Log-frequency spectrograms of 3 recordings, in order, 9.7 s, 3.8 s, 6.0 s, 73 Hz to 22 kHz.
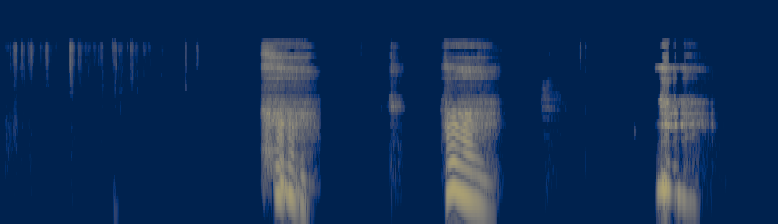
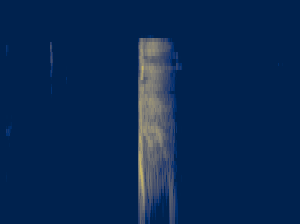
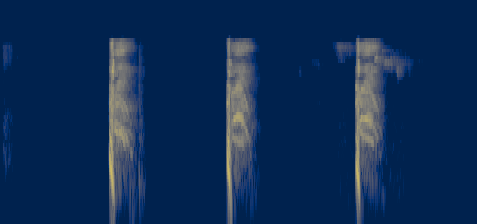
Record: {"exhalation_length": "9.7 s", "exhalation_amplitude": 12814, "exhalation_signal_mean_std_ratio": 0.33, "cough_length": "3.8 s", "cough_amplitude": 28073, "cough_signal_mean_std_ratio": 0.19, "three_cough_length": "6.0 s", "three_cough_amplitude": 26807, "three_cough_signal_mean_std_ratio": 0.27, "survey_phase": "beta (2021-08-13 to 2022-03-07)", "age": "45-64", "gender": "Female", "wearing_mask": "No", "symptom_none": true, "smoker_status": "Never smoked", "respiratory_condition_asthma": false, "respiratory_condition_other": false, "recruitment_source": "REACT", "submission_delay": "8 days", "covid_test_result": "Negative", "covid_test_method": "RT-qPCR"}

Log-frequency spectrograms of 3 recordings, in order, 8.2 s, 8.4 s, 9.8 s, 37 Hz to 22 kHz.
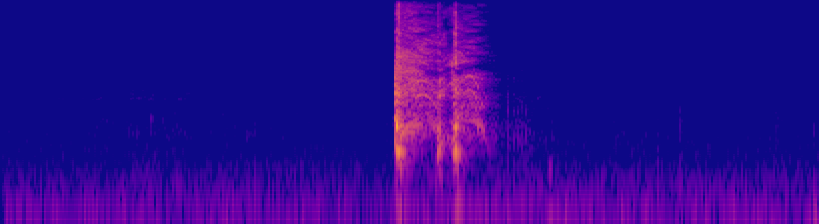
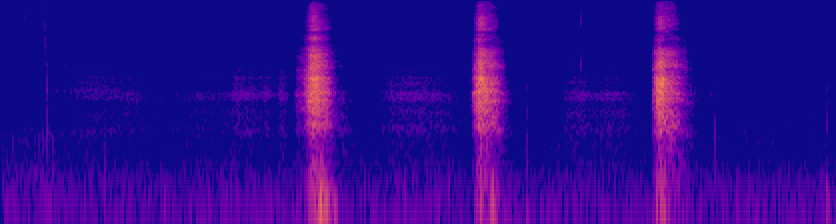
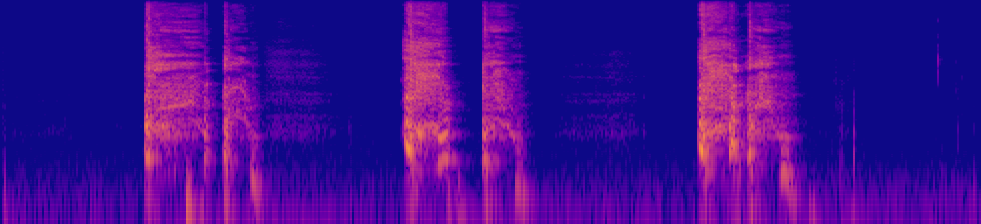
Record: {"cough_length": "8.2 s", "cough_amplitude": 12212, "cough_signal_mean_std_ratio": 0.18, "exhalation_length": "8.4 s", "exhalation_amplitude": 9461, "exhalation_signal_mean_std_ratio": 0.21, "three_cough_length": "9.8 s", "three_cough_amplitude": 7306, "three_cough_signal_mean_std_ratio": 0.35, "survey_phase": "beta (2021-08-13 to 2022-03-07)", "age": "65+", "gender": "Male", "wearing_mask": "No", "symptom_cough_any": true, "symptom_runny_or_blocked_nose": true, "symptom_fatigue": true, "symptom_fever_high_temperature": true, "symptom_onset": "5 days", "smoker_status": "Never smoked", "respiratory_condition_asthma": false, "respiratory_condition_other": false, "recruitment_source": "Test and Trace", "submission_delay": "2 days", "covid_test_result": "Positive", "covid_test_method": "RT-qPCR", "covid_ct_value": 10.9, "covid_ct_gene": "N gene", "covid_ct_mean": 11.4, "covid_viral_load": "190000000 copies/ml", "covid_viral_load_category": "High viral load (>1M copies/ml)"}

